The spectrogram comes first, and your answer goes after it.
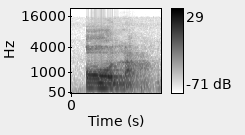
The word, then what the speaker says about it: hola: We don't pronounce the H. Hola.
